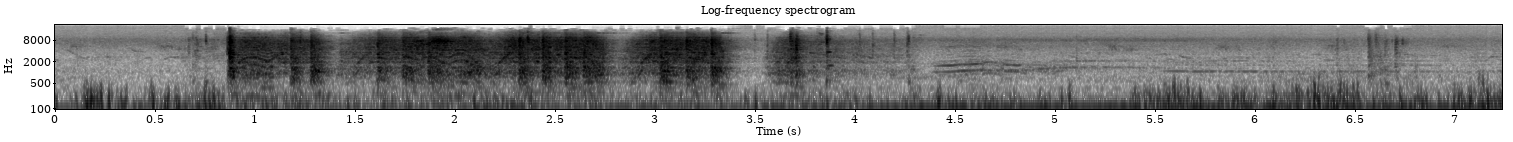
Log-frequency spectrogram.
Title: 02 lesabre No start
